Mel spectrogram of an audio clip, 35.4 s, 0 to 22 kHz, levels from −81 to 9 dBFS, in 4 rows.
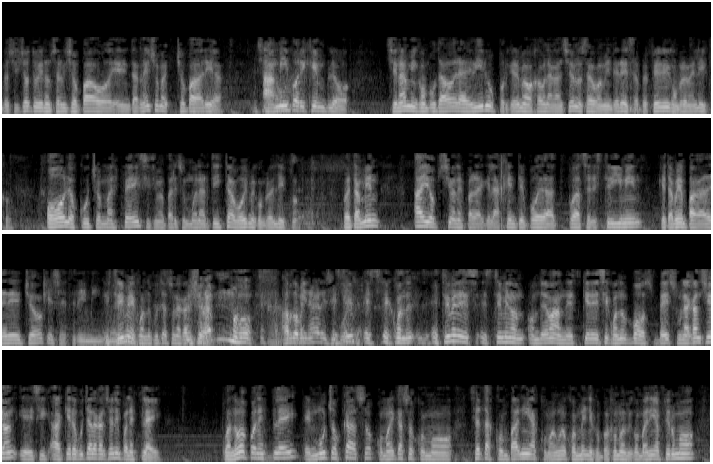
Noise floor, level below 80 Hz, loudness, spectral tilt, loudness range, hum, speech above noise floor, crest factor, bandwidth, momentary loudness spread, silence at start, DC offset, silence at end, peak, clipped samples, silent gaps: -49 dBFS; -50 dBFS; -21 LUFS; -8 dB/octave; 2 LU; none; 28 dB; 20 dB; 6 kHz; 8 LU; 0 s; under 0.1%; 0 s; -2 dBFS; under 0.1%; none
